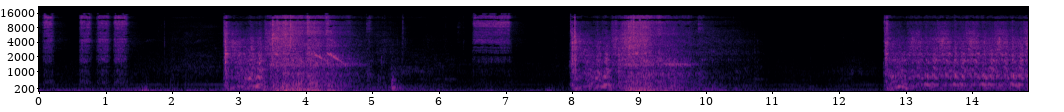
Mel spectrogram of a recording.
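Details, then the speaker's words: 1968 Chevrolet Impala convertible, long stored outside, choked, with a little fuel spritzed in and the carb bowl dry so fuel must come from the tank: two multi-second bursts of steady cranking without a catch. Cause suspected, not confirmed. "it'll have to get it from the tank eventually I wish we had a little bottle of gas we could fill the bowl up"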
